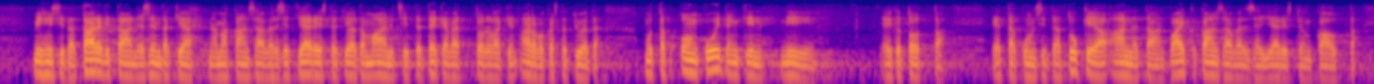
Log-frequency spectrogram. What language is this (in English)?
Finnish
